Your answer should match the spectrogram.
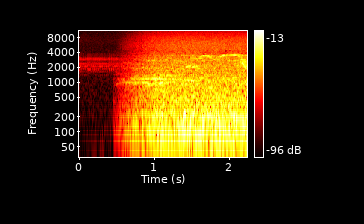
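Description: Near silence: dead quiet at first, then faint room tone fading in about a second in.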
